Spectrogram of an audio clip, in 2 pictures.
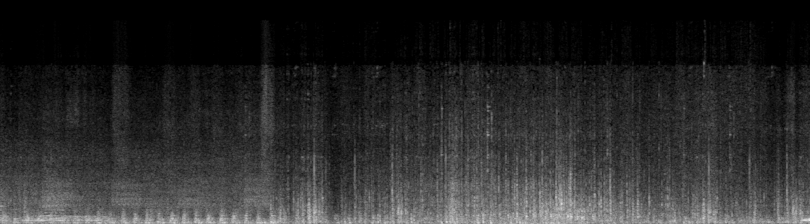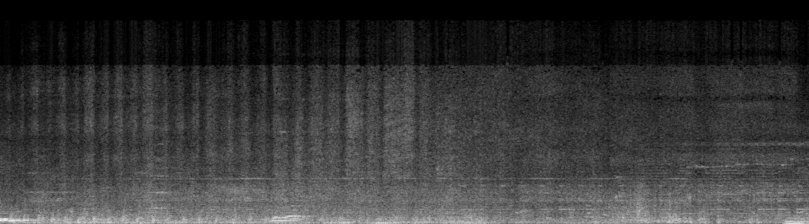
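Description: A train runs along the rails with rhythmic clickety-clack of the wheels and intermittent metallic squeals, rumbling loud and steady for the whole stretch.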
